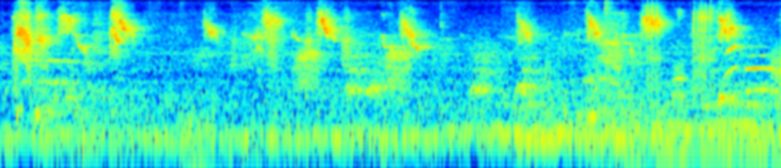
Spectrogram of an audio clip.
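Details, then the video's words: Crows calling in a series of harsh, hoarse caws, roughly one burst every second, with some overlapping calls and a steady low hum underneath. "Crows Sound | crows sound effect"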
